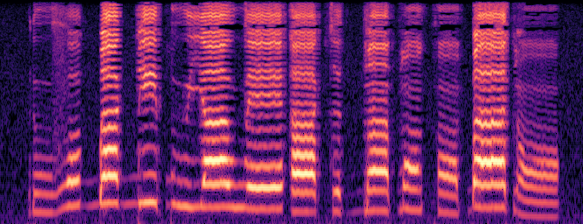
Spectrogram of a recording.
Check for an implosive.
present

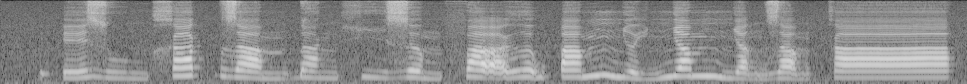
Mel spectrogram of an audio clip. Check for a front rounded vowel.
absent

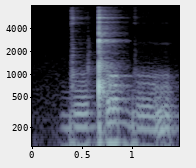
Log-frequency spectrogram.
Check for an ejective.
present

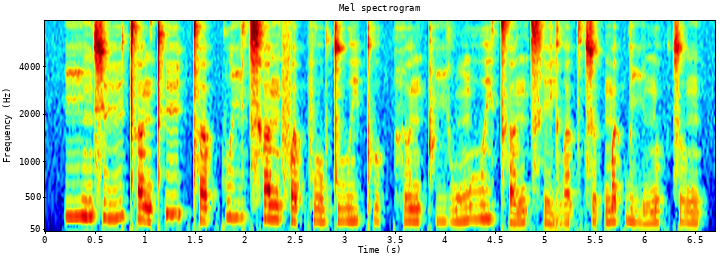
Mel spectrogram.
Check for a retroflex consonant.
absent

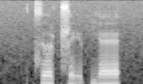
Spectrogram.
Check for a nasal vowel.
absent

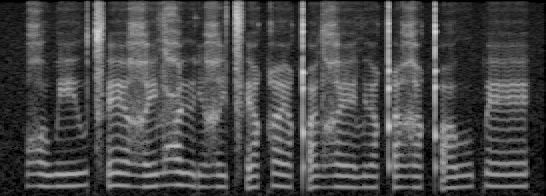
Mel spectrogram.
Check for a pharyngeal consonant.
present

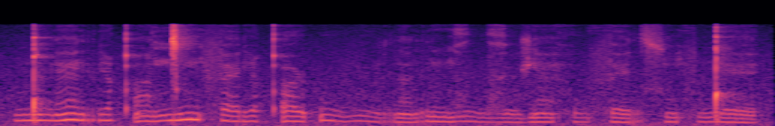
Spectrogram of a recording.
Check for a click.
present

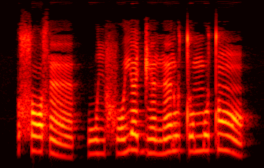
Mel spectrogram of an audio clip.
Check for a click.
absent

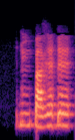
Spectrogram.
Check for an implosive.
present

